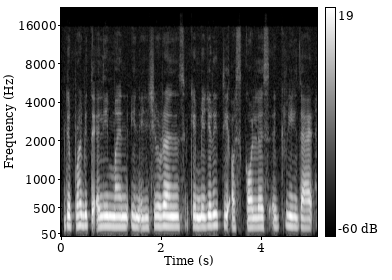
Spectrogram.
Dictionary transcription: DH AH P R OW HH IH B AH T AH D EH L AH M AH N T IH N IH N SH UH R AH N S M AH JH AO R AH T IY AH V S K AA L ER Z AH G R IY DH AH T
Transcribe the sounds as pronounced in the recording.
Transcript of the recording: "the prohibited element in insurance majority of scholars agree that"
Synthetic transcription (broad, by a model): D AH P R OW HH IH B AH T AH EH L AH M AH N IH N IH N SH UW R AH N S M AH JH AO R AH T IY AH F S K AA L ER S AH G R IY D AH T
